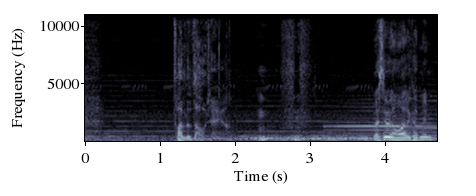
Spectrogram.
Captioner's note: Chuckles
